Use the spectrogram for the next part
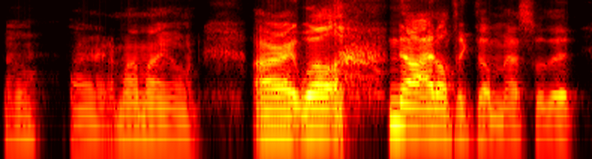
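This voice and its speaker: A man's voice: medium pitch, a little fast, creaky, fairly bright tone, smooth, no room sound, clean studio sound. A man hosting a casual chat show, reading viewer questions aloud and swearing bluntly as he answers them. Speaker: podcast host reading super chats.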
